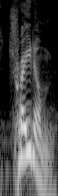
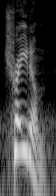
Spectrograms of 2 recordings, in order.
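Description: First: Raised, pressing repeat of Trade him; urgent but not yet peaked; urgent retold plea. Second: Louder, higher second trade him; urgent, climbing repeat; pushed higher plea. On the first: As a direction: start urging him to trade. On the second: Retold or imitated. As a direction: push the plea up a notch. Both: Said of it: "and he says".

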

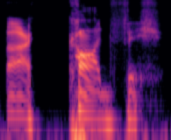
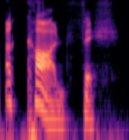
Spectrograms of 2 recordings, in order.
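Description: First: Soft, slow, stunned repeat; hushed, dumbfounded captain; blank echo. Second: Slow, deliberate taunt; drawn-out, scornful answer; taunting reply. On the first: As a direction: echo it quietly and emptily. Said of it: "Hook echoed blankly". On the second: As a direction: deliver the insult deliberately. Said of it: "replied the voice". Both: A narrator's reading.

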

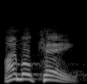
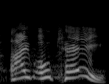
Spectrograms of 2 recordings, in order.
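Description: First: Said in the usual way. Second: High, testy insistence; insistent denial. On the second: Shown as a demonstration. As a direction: pitch it up and insist you're fine. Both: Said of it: "but they express different meanings".

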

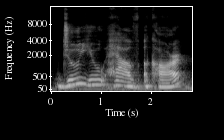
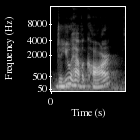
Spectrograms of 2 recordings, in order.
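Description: First: Drawn out word by word; very slow model reading. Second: Slightly slow, connected question; slow model repeat. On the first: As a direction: read it very slowly for learners. Professora lê a frase como modelo. (leitura modelo bem lenta) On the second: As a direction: repeat it more fluently, still measured. Repete a frase modelo menos devagar. (repetição pausada e mais ligada) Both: Shown as a demonstration.

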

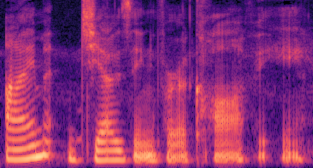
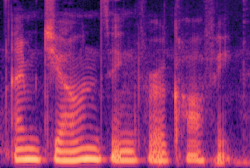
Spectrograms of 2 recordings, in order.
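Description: First: Hushed mock American craving; American accent. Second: Voiced American "I'm jonesing for a coffee"; lightly American craving line; American accent. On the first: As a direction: breathe it like a caffeine-starved American. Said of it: "need to think of my American accent". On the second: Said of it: "think of my American accent". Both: Shown as a demonstration.

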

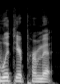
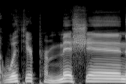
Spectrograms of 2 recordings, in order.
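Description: First: Mocking presenter. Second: Performative formal voice. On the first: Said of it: "What do you mean". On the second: Retold or imitated. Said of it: "seems too performative".

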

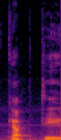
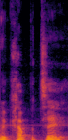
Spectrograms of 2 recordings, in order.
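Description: First: "Cup of tea" blended into one word, kupatee; run together as one word. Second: "a cup of tea" said as separate words. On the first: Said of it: "It'd be one word". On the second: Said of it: "instead of". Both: Shown as a demonstration.

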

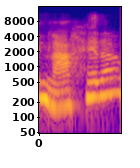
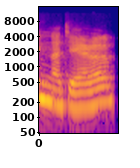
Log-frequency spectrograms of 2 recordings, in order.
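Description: First: Nájera with a soft breathy h for the j; softer J. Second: Nájera with the j as an English "zh", "NAH-zheh-ra"; wrong pronunciation. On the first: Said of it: "with a softer J". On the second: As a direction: say nájera anglicized with a "zh" sound. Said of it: "if you say nájera". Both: Shown as a demonstration.

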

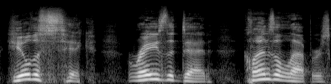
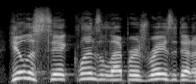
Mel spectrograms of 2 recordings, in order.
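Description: First: Said in the usual way. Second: Offhand Jesus. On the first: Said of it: "Jesus is saying". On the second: Retold or imitated. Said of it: "Jesus is saying, you know, "Here, go and do all this".

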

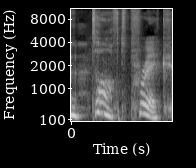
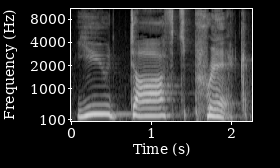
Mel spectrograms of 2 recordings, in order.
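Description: First: Slowed mock British jab on daft; a second go at the British line; British accent attempt. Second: Slow, drawn-out mock British insult; a clumsy stab at a British accent; British accent attempt. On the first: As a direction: sound it out the British way. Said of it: "Something like that". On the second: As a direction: try a British accent and fail. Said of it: "I can't do the, the accent".

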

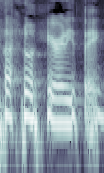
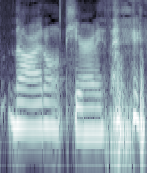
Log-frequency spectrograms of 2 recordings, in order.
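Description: First: Repeating it through a small laugh; flustered self laughing as she insists; laughing denial. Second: Said in the usual way. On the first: Retold or imitated. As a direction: laugh it off in disbelief. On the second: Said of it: "And I was like".

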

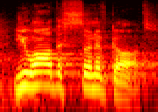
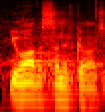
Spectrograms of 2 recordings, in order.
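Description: First: High, raised demons' cry; mildly hammed desperate outcry; desperate shout. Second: Said in the usual way. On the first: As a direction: call out desperately, higher than usual. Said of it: "in their desperation, once again, they shouted out".

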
